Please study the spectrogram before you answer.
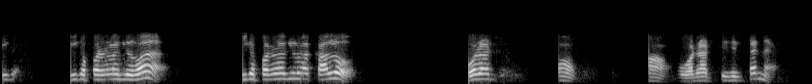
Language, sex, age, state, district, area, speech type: Kannada, male, 60+, Karnataka, Mysore, rural, conversation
